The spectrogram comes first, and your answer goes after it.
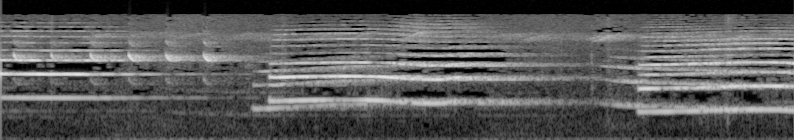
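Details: Endangered indri lemurs, found only on this island, answer a guide's playback of their song with loud, piercing, wailing notes: long tones sliding between pitches, with rich overtones.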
